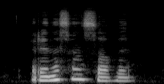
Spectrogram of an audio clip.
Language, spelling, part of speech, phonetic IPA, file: Polish, renesansowy, adjective, [ˌrɛ̃nɛsãw̃ˈsɔvɨ], LL-Q809 (pol)-renesansowy.wav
